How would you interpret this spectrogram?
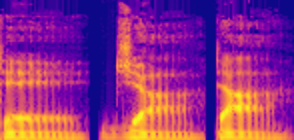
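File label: "tejata", concatenated syllables; Affixing experiment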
